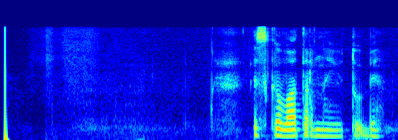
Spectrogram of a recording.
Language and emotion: Russian, neutral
